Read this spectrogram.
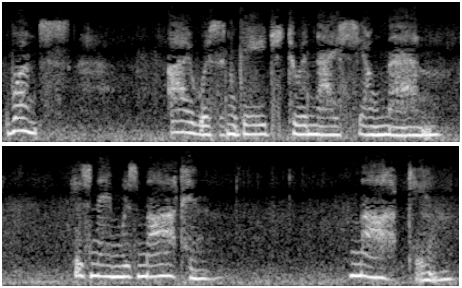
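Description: An actress playing a timid, dreamy reclusive seamstress in a radio drama, with hesitant, stammering, childlike wistfulness. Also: female voice, medium pitch, very slow, pauses often. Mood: wistful. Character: timid, dreamy reclusive old-maid seamstress lost in fantasy. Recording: dull, hissy broadcast radio recording.

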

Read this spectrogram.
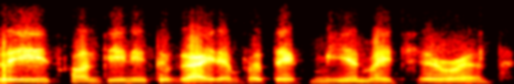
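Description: Low, creaky woman praying in pleading appeals. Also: normal speed, dry recording, dull audio. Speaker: prayer group member leading prayer. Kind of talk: fervent extemporaneous prayer.

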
